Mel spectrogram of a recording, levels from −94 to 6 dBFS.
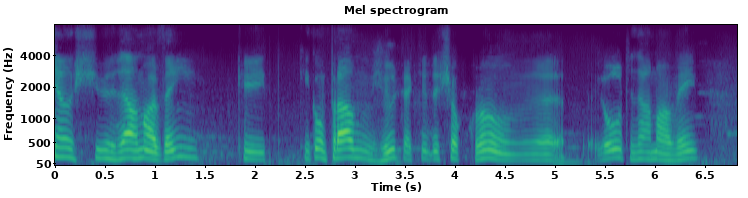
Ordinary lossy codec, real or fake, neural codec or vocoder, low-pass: none; fake; codec, 16 kHz, 1 kbps, X-Codec, HuBERT features, trained on balanced general audio; none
